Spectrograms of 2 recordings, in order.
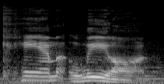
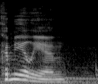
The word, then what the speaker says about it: Cam Leon: In reviewing the video from last time, it was revealed that the guy's name was Cam Leon, not Chameleon.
